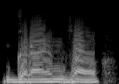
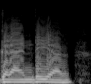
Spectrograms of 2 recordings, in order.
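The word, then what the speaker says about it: grandeur: ग्रैंडर, ग्रैंडर, बहुत लोग पढ़ते हैं ग्रैंडियर, गलत उच्चारण ना करें, ग्रैंडर पढ़ें इसको।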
